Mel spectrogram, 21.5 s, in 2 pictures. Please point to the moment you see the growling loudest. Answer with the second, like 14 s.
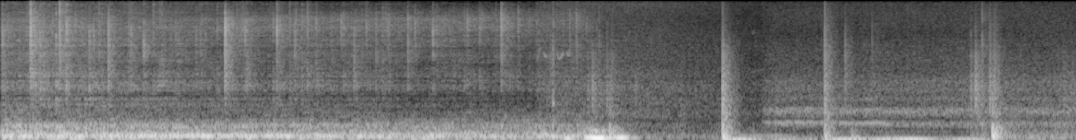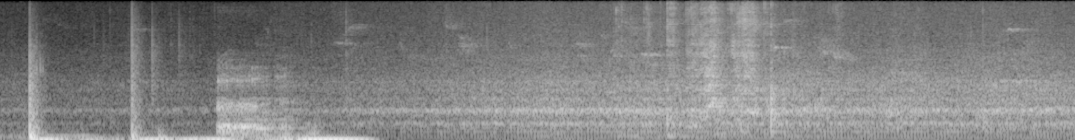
13 s.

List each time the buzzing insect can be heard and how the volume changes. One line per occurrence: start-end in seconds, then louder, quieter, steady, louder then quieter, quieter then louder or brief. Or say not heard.
5.3-21.4 louder.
